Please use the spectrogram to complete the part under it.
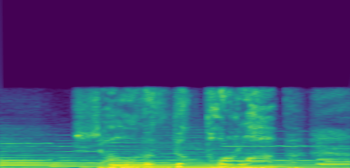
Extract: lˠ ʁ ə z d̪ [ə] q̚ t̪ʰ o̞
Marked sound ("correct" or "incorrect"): correct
